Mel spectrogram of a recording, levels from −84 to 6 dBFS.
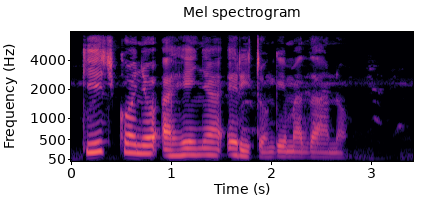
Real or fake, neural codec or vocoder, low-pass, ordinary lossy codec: real; none; 7.2 kHz; none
